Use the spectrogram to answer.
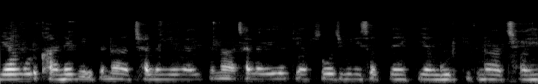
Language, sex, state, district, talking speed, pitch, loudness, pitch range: Hindi, female, Bihar, Araria, 255 wpm, 240 Hz, -23 LUFS, 230-320 Hz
